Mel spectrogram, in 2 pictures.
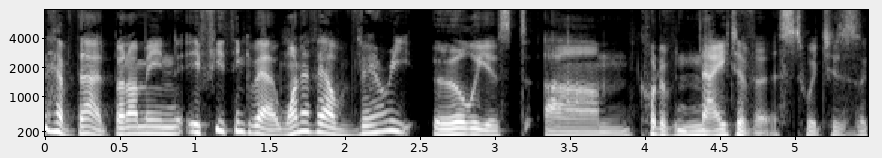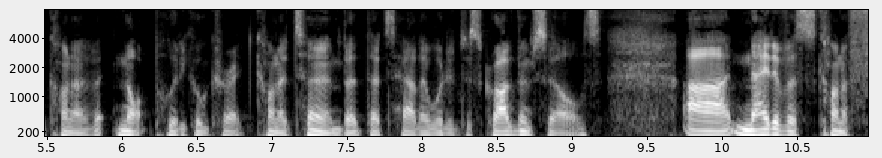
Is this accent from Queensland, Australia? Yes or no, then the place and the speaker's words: yes; Queensland, Australia; I'm a Queenslander myself originally. I grew up in Queensland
